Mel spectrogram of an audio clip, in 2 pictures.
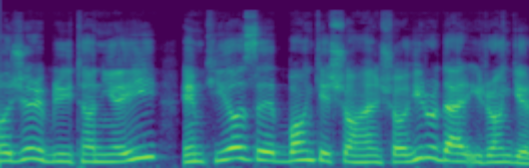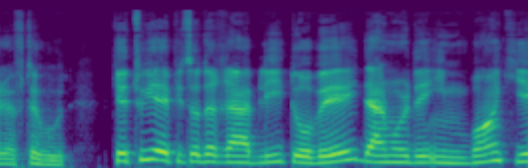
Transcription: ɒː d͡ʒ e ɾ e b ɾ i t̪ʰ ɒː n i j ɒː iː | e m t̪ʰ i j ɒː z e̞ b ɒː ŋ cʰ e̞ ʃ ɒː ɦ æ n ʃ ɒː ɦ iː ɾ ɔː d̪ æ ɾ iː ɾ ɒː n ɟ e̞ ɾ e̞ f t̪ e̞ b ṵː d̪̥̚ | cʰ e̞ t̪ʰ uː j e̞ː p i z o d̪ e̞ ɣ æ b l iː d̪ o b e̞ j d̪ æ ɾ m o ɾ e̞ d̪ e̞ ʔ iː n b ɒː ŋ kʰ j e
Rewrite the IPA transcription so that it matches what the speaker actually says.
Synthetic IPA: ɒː d͡ʒ e ɾ e b ɾ i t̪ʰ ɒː n i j ɒː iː | e m t̪ʰ i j ɒː z e̞ b ɒː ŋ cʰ e̞ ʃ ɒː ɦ æ n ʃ ɒː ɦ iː ɾ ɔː d̪ æ ɾ iː ɾ ɒː n ɟ e̞ ɾ e̞ f t̪ e̞ b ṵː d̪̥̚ | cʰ e̞ t̪ʰ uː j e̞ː p i z o d̪ e̞ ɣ æ b l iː d̪ o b e̞ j d̪ æ ɾ m o ɾ e̞ d̪ e̞ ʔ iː n b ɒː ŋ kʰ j e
